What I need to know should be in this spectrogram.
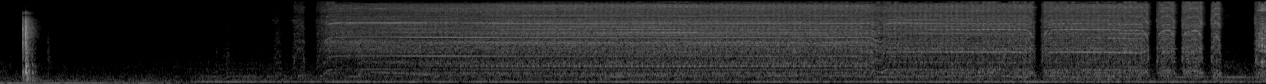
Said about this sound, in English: I'm going to use a step bit to do that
